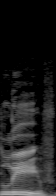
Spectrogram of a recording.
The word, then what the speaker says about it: Love: aline love she goes it's leave but i spell it love but you call me leave yeah or love you spell leave l-o-v-e and i said to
